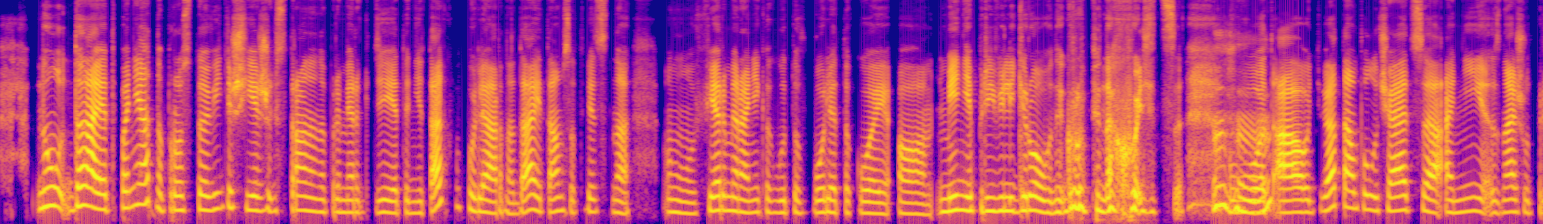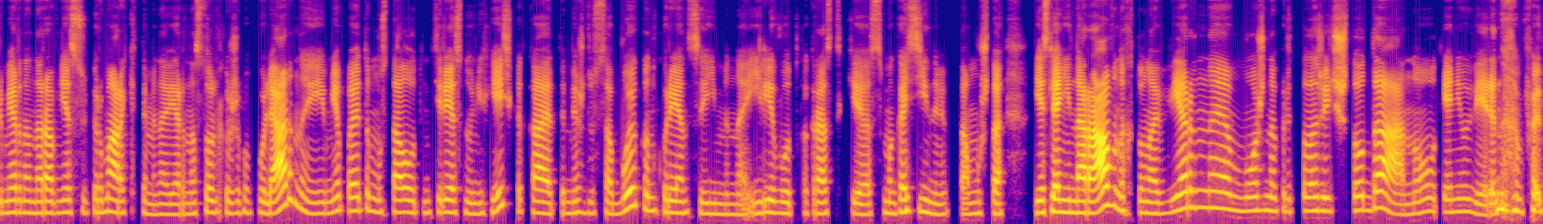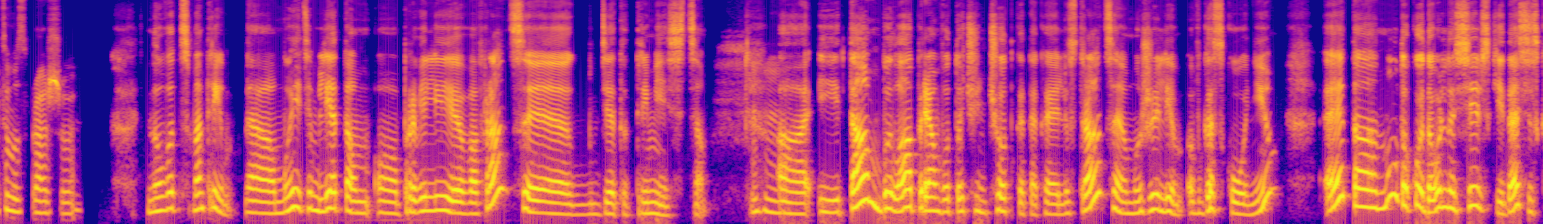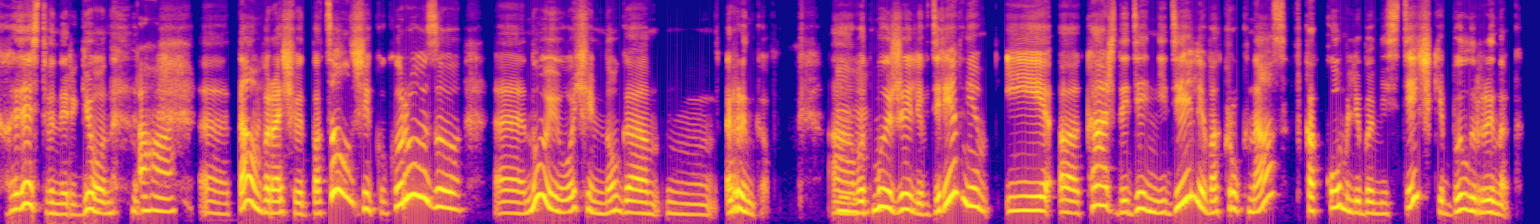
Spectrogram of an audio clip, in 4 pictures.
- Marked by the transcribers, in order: laughing while speaking: "группе находятся"; laughing while speaking: "уверена"; chuckle
- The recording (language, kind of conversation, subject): Russian, podcast, Пользуетесь ли вы фермерскими рынками и что вы в них цените?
